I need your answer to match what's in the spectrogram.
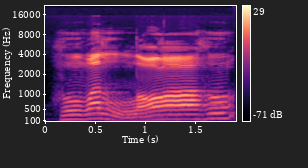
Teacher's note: اس میں هو اللہ میں لام کو پر ادا کریں گے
